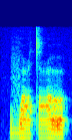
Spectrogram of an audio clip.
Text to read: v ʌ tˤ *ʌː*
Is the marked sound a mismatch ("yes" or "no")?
no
